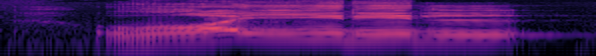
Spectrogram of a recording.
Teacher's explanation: Kha menjadi gha dan gha menjadi kha karena saking dekatnya makhraj.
